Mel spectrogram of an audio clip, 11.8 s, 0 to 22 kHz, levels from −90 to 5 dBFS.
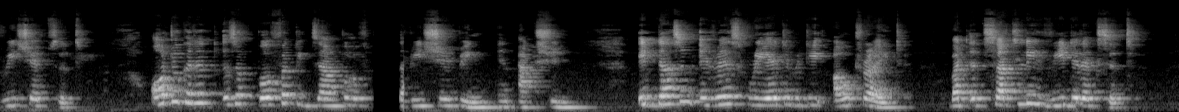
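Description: Digital broadcast dropout, 3.71 to 4.04 s, after "a perfect example of": failed frames made the receiver mute, fading out in 20 ms, until "reshaping in action".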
